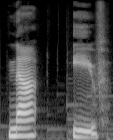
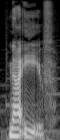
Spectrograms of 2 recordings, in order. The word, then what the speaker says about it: naive: and the pronunciation is naive naive yes it's a two syllable word and the stress is on Eve naive naive come on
